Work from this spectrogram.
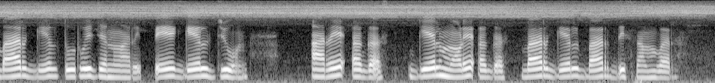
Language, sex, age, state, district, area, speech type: Santali, female, 30-45, Jharkhand, Seraikela Kharsawan, rural, spontaneous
